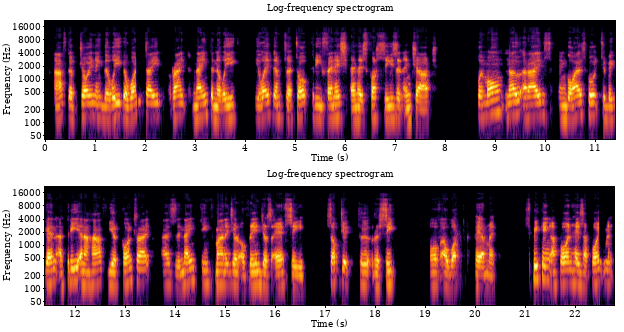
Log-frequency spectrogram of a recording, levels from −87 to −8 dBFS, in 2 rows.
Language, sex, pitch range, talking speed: English, male, 115-145 Hz, 155 wpm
